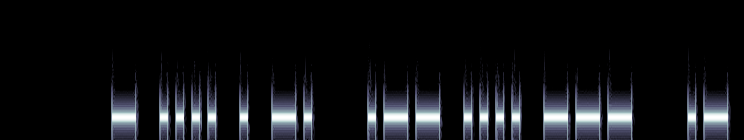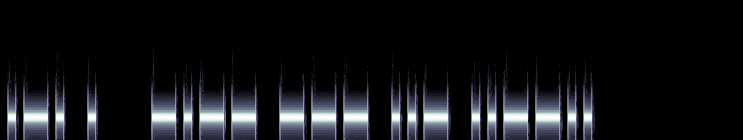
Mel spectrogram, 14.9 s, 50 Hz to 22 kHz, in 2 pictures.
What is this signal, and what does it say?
Morse code, heard as a keyed tone, about 15 wpm, 700 Hz. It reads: THEN WHO ARE YOU?
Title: Sentences from Top 100 Words 15wpm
